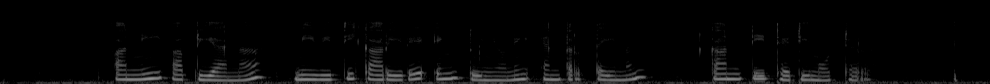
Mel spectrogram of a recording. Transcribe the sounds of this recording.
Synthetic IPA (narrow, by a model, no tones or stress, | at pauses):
fanifab̥ɾiana | miwit̪ikaɾiɾeʔɪŋd̪̥o̤ɲonɪŋɛnt̪ərt̪ejmən | kanʈid̪̥a̤d̪̥i̤moɖ̥ɛl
